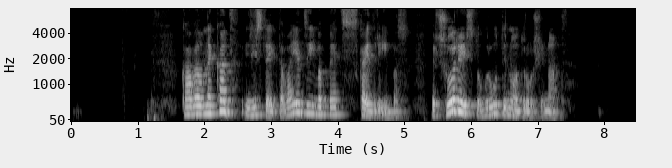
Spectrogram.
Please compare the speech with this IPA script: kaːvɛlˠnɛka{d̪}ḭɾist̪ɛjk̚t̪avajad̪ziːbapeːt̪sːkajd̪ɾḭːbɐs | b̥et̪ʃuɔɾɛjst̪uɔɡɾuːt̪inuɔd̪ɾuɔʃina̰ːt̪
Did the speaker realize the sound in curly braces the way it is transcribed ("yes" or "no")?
yes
